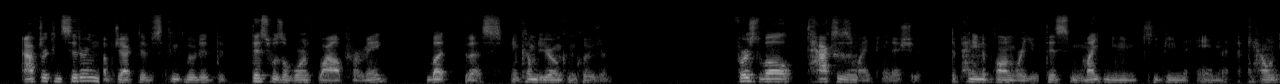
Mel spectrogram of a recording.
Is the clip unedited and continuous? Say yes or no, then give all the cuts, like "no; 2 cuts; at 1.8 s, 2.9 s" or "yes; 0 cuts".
no; 6 cuts; at 1.0 s, 1.7 s, 3.4 s, 4.7 s, 8.6 s, 10.4 s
